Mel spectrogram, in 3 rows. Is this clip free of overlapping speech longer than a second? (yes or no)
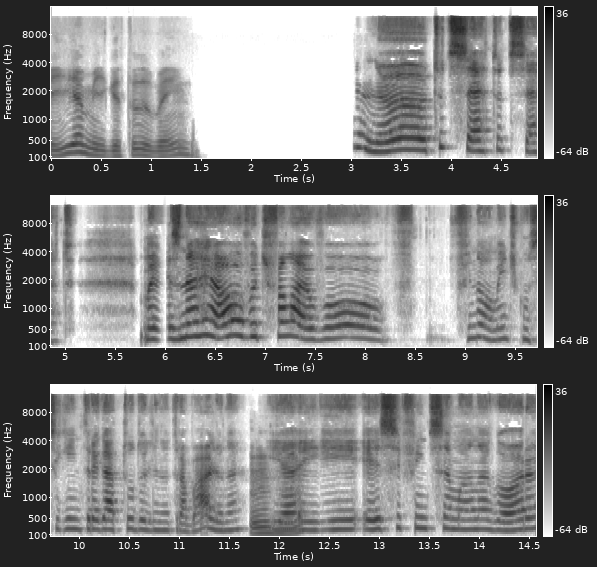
yes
